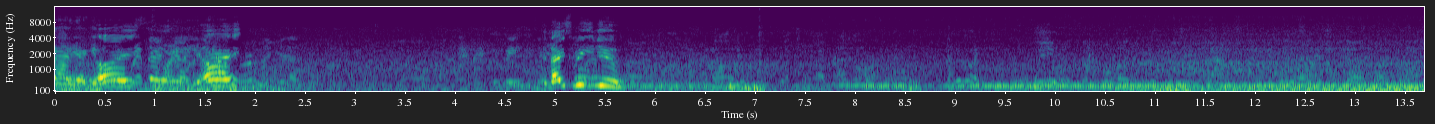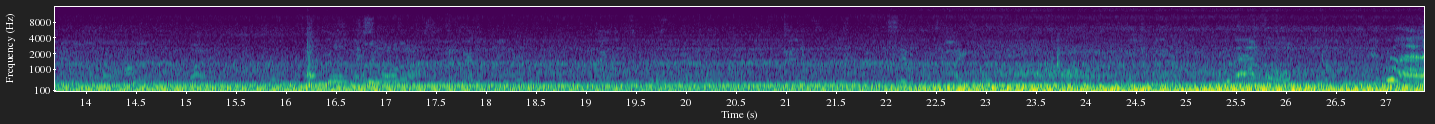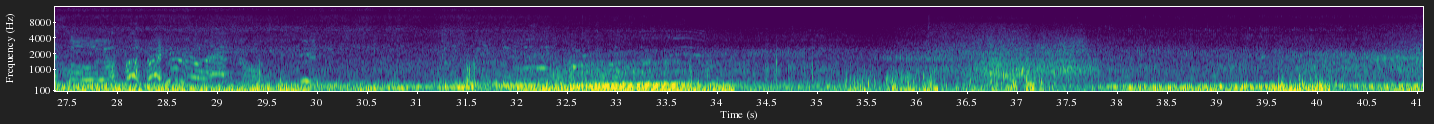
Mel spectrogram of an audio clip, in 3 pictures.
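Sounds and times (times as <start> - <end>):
truck engine idling: 0.0 - 41.0.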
